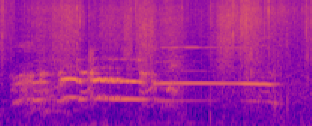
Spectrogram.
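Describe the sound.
A single rooster crow, a harmonic cock-a-doodle-doo lasting nearly two seconds: short opening syllables followed by a long note held at a steady pitch that then tails off. It is fairly faint, with no talk.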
